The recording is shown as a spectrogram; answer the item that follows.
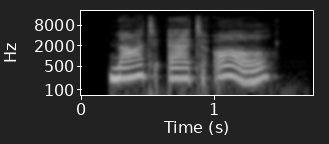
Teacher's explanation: this fast D also occurs between two separate words when the first word ends with the vowel and a t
